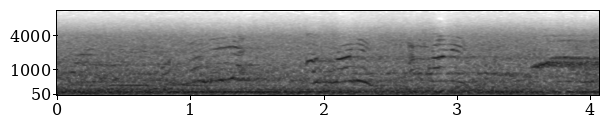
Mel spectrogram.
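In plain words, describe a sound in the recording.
A boy talks and shouts excitedly nearby.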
